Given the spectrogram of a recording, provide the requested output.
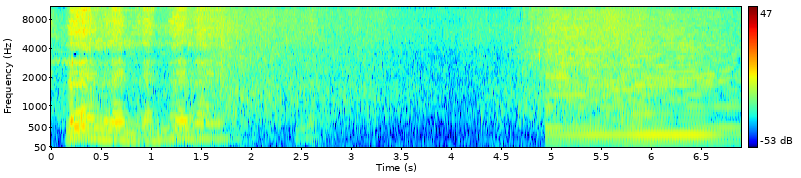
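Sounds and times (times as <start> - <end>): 
ocean waves and surf: 0.0 - 6.8
big ship horn at sea: 4.8 - 6.8
wavering sliding tone: 5.0 - 6.8.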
